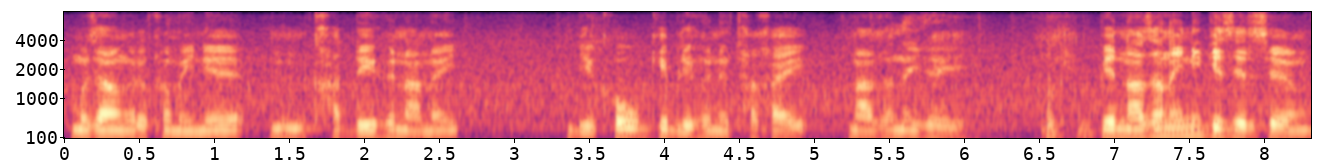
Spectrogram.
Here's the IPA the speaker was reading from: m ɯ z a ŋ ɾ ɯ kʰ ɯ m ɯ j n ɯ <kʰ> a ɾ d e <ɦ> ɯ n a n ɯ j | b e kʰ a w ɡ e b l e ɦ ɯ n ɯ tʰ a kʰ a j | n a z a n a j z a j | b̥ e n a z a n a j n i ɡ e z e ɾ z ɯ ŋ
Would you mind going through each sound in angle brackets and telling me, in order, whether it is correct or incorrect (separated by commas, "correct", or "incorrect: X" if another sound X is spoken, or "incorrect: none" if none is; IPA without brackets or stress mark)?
correct, correct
